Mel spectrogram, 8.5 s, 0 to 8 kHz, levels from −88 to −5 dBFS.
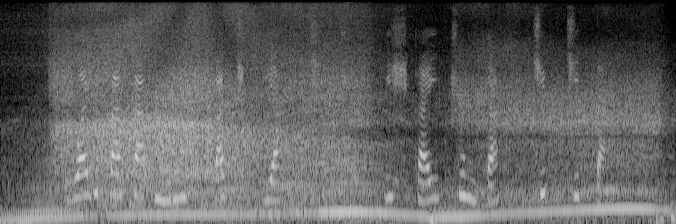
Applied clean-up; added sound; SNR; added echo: none; Engine starting / Motor vehicle (road); -3 dB; none.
